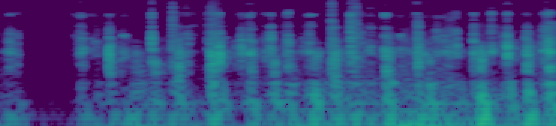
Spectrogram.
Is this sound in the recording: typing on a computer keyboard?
yes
